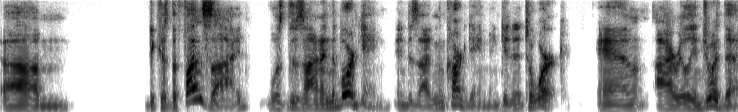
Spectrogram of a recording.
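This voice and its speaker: In a Southern US accent, a man speaks at a moderate pace with lively intonation and big swings in loudness. The recording is very clean, the background silent. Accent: Southern twang. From US South, Alabama. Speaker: board game designer and publisher. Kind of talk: talk to students. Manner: casual, many filler words.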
